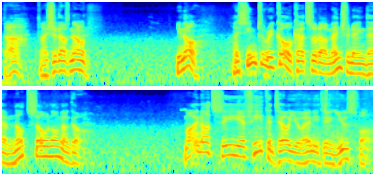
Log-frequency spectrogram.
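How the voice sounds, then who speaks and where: An actor playing an easygoing, friendly samurai rebel in a video game, talking in a casual, conversational way. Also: male voice, medium pitch, very animated, unhurried, creaky, slight background noise. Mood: reflective, reassuring. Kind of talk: video game cutscene acting.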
